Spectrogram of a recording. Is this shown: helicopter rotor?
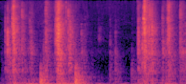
no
